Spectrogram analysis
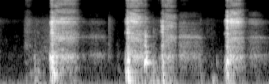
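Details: Person with a sudden, very long coughing fit that brought tears and kept worsening while they changed positions: four harsh, explosive coughs in close succession within a few seconds.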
